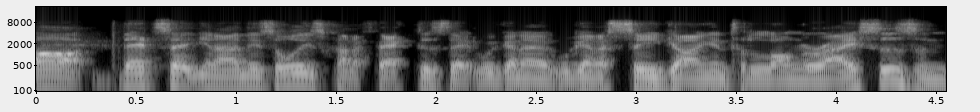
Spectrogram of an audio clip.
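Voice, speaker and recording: Speaking very fast with a New Zealand accent, a man has a bright, sharp tone and a medium pitch with ordinary variation. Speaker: motorsport fan content creator. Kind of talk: casual chat. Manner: many fillers and repetitions.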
